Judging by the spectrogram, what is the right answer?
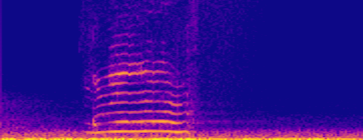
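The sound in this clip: A cat gives a single drawn-out meow over a steady low rumble, with no voices.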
